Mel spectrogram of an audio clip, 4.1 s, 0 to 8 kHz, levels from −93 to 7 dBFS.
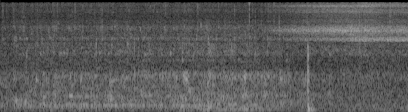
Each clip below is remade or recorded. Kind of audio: remade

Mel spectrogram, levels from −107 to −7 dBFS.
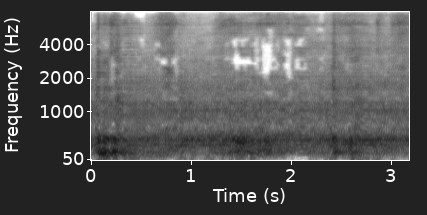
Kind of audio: remade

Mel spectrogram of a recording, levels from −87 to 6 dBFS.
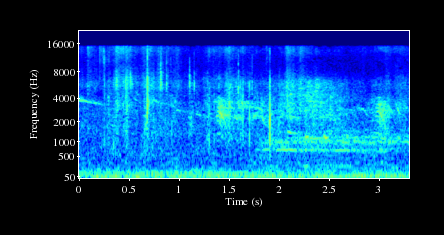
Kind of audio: remade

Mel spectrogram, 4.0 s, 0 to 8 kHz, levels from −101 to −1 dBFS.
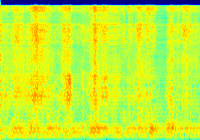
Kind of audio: remade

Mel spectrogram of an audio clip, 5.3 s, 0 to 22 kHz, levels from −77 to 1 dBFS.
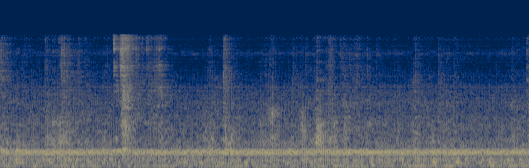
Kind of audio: remade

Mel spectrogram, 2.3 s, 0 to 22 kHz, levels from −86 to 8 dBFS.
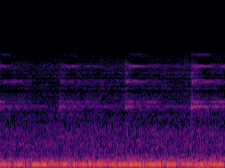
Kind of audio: remade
